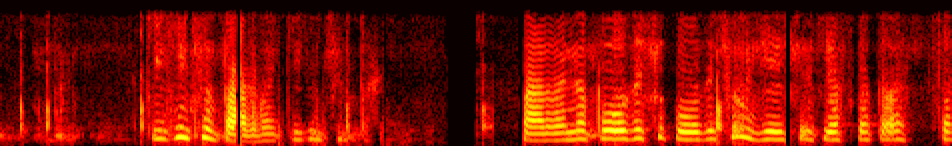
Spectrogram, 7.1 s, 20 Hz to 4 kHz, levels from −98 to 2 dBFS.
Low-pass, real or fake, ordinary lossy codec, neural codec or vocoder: 3.6 kHz; fake; none; codec, 44.1 kHz, 7.8 kbps, Pupu-Codec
